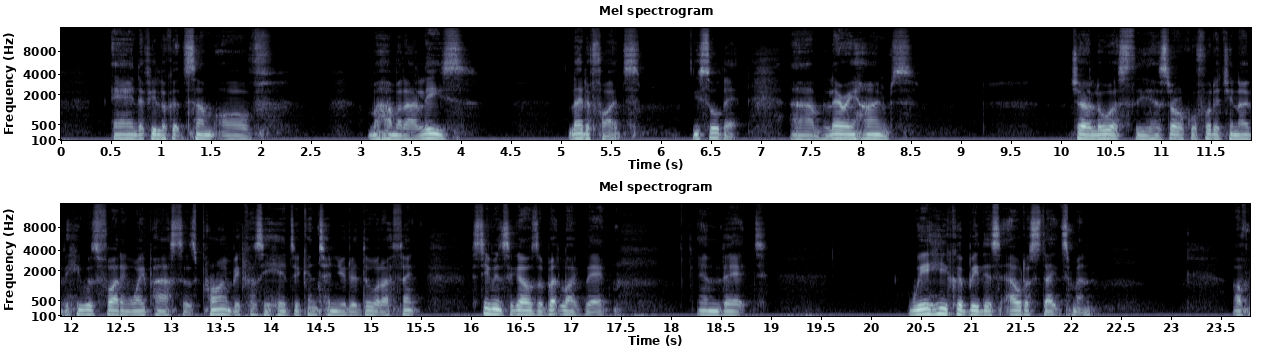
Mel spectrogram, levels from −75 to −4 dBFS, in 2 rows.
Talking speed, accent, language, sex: 150 wpm, British, English, male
